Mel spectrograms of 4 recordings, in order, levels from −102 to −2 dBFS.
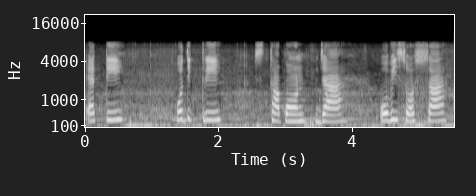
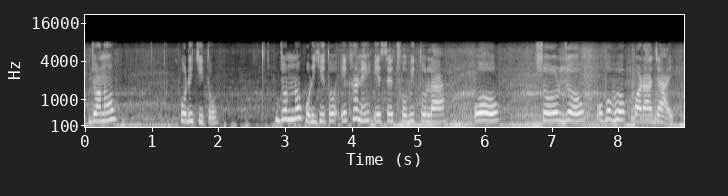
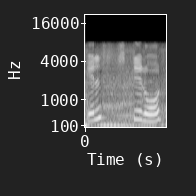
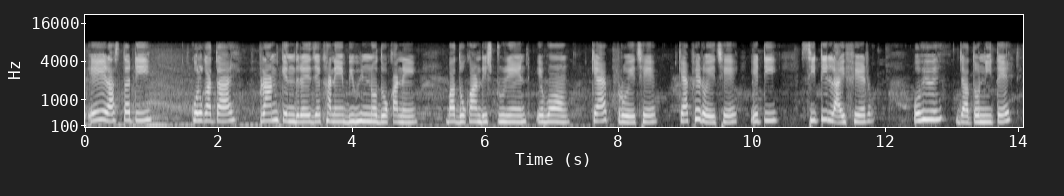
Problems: constant background noise, continuous background conversations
